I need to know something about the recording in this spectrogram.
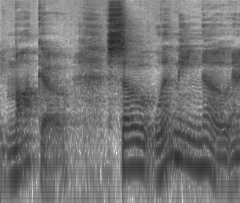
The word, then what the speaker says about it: Mako: pronounced the lifestream of the planet as Mako energy but found out many years later that it's actually Mach Oh so let me know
